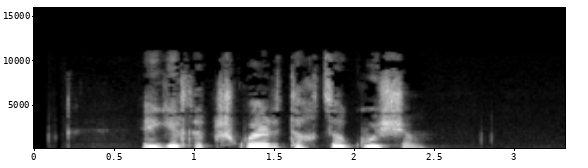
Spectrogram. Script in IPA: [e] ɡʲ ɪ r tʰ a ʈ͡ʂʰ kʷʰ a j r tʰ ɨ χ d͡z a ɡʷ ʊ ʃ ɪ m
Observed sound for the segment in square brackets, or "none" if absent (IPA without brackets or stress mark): e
